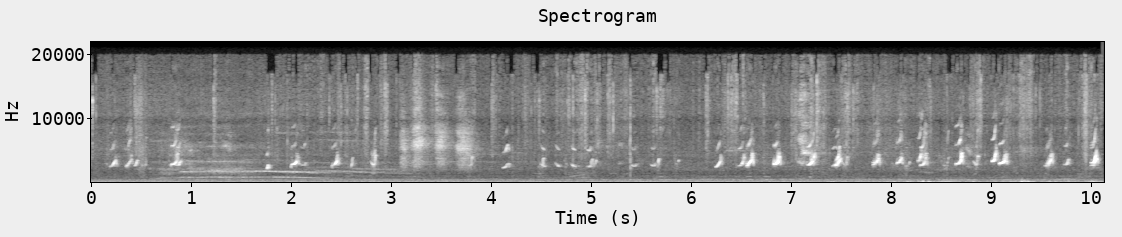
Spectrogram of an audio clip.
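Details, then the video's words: Baby chicks outside with frequent high peeping that grows denser toward the end, plus a couple of lower, longer calls early on and low rumbling noise. "Cute Baby Chicks Chirping Sounds"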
